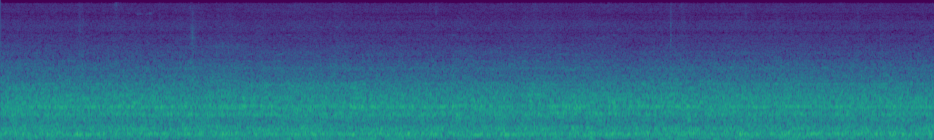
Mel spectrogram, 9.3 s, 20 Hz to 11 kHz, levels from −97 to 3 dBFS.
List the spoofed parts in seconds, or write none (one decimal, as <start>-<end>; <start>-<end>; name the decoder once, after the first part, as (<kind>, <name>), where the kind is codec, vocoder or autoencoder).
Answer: 2.0-3.6 (codec, SNAC); 4.5-6.4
